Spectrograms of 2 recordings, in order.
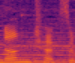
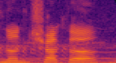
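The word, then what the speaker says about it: nunchaku: You just swing nunchucks around in your little karate class. It's pronounced nunchucka.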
